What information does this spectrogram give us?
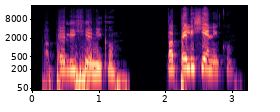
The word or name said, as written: papel higienico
